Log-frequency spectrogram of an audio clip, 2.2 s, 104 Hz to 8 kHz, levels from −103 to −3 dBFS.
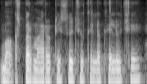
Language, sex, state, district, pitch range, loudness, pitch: Gujarati, male, Gujarat, Navsari, 110-120 Hz, -20 LUFS, 115 Hz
